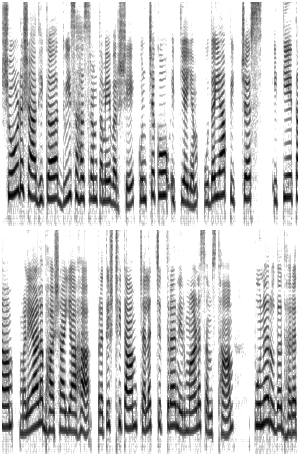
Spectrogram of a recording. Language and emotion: Sanskrit, neutral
